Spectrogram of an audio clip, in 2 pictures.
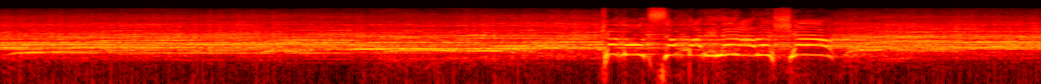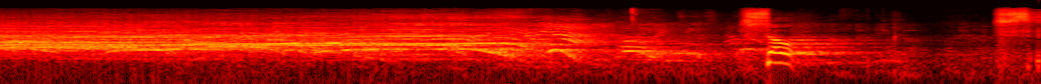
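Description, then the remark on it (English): An audience shouts and cheers in a loud, sustained roar of many voices, with sharp whoops and yells rising above the din before it breaks up and fades near the end. “I'm going to send you the Holy Spirit of truth to stop till I hear a shout.”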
